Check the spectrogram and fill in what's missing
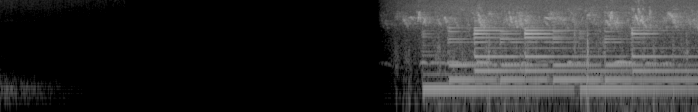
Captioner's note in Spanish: música agradable; sonidos de pájaros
